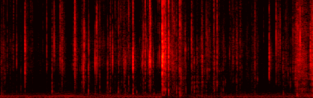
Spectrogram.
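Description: Thin clear plastic bag crinkling in irregular sharp crackles as a stack of trading cards is worked out of it, with a louder crackle about three seconds in.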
